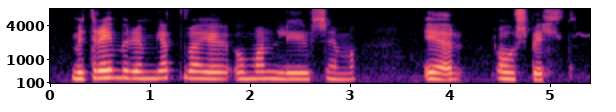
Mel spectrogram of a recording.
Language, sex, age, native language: Icelandic, female, 12, Icelandic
